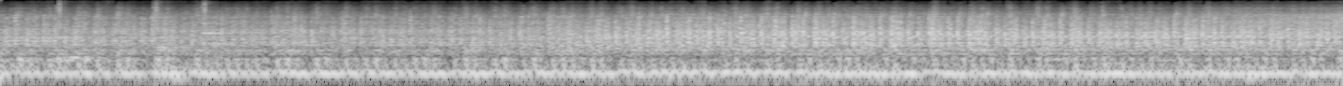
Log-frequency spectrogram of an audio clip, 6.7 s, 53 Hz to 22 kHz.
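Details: Restored Honda NSR250R MC21 two-stroke after carburetor adjustment, oil pump check and air cleaner fitted: steady, even idle with low constant drone; dry clutch quiet, probably no problem.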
